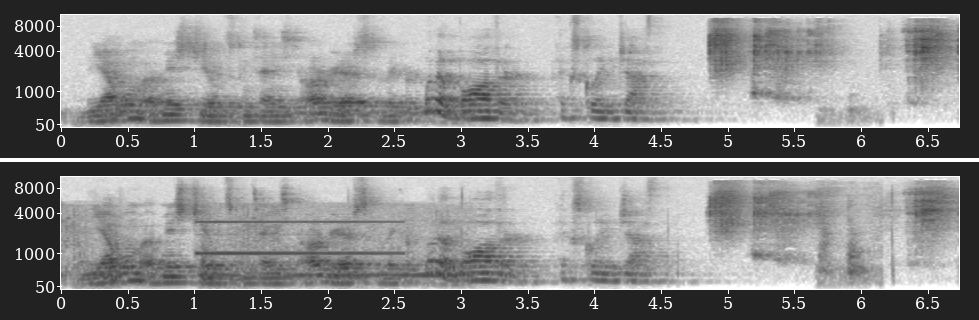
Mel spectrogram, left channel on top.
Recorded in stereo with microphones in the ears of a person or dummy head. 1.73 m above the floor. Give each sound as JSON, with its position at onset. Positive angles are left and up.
{"t": 0.2, "sound": "a man speaking", "side_deg": -25, "distance_m": 3.5}
{"t": 2.7, "sound": "a woman speaking", "side_deg": 35, "distance_m": 3.5}
{"t": 4.8, "sound": "chewing", "side_deg": 35, "distance_m": 7.0}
